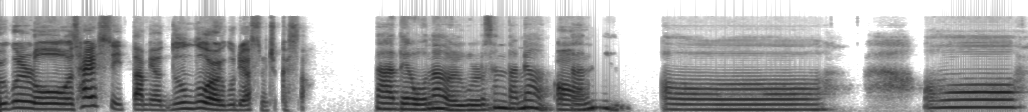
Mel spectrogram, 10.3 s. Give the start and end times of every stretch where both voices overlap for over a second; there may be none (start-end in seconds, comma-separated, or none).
none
